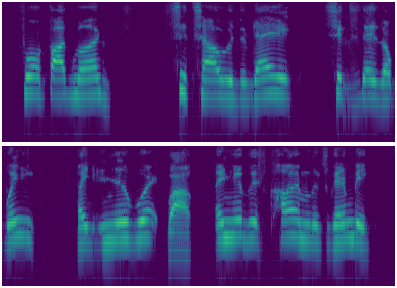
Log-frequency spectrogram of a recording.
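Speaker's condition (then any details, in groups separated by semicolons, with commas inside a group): Cerebral palsy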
